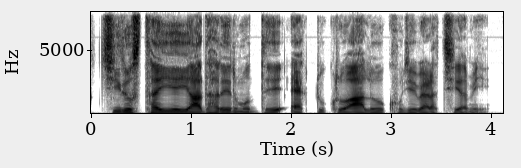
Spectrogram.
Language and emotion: Bengali, sad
